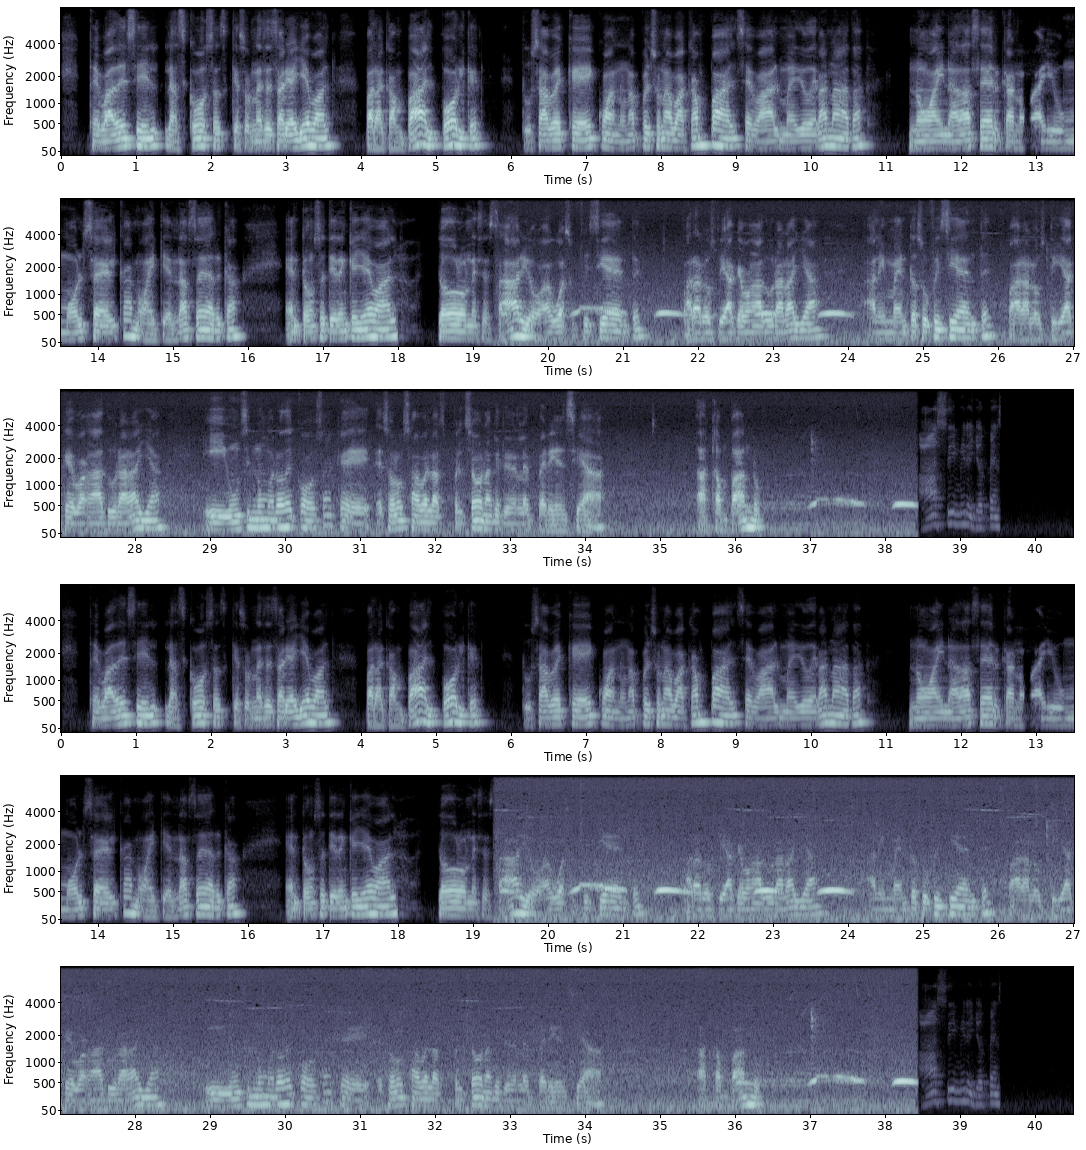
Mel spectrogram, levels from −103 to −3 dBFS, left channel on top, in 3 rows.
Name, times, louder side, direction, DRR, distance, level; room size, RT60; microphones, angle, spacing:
voice 1, 0.0-3.7 4.1-5.7 6.2-10.8 11.3-18.0 18.5-21.4 21.8-23.8 24.2-28.5 28.9-34.3 35.5-36.5, left 5 dB, 60° left, 0.4 m, -31 dB
voice 2, 12.7-13.1 17.8-18.3 38.4-39.5, left 2 dB, 40° left, 6.7 m, -59 dB
sound 1, 19.3-38.4, right 4 dB, 70° right, 0.7 m, -37 dB
head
